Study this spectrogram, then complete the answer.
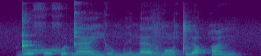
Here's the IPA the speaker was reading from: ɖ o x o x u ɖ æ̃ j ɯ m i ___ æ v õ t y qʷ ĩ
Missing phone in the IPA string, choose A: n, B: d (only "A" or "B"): A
